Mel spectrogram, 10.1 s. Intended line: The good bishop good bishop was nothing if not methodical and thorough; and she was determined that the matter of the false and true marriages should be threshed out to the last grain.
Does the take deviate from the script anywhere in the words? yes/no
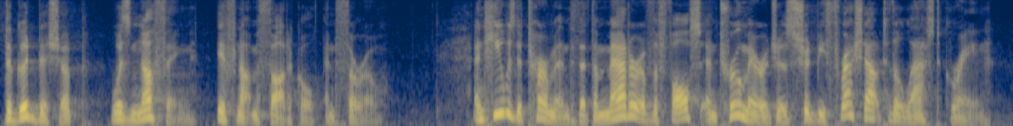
yes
